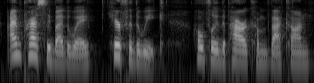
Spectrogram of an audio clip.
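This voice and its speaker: Woman narrator as young woman, romance heroine, friendly, polite, chatty, quick pace. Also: deep voice, animated, a bit bright. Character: bright, friendly, independent young woman stranded in snow.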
